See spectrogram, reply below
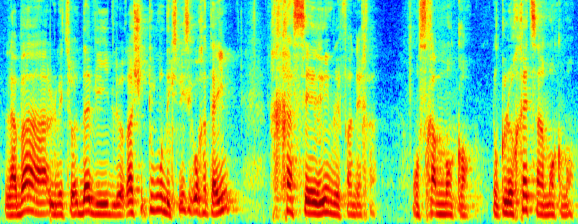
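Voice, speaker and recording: A man teaching a Torah class in French, an animated teacher who quizzes his students, repeats key points and mixes in Hebrew terms. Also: a little high, brisk.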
